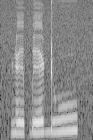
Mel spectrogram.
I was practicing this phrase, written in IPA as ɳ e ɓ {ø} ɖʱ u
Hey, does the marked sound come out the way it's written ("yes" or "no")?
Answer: no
